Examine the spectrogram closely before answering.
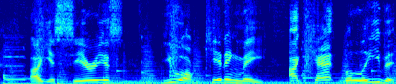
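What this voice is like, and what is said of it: Put-on Australian man's accent, shocked. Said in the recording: “What do you guys think of my Australian accent, by the way? Is that pretty cool? I thought that was like spot on for an Australian accent. That was my impression of an Australian man shocked at winning the lottery.”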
